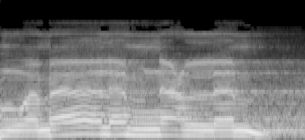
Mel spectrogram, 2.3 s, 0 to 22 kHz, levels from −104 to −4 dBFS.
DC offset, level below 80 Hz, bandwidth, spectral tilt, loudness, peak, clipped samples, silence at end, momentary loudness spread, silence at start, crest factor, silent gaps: under 0.1%; -52 dBFS; 8.8 kHz; -7 dB/octave; -18 LUFS; -10 dBFS; under 0.1%; 0 s; 1 LU; 0 s; 8 dB; none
